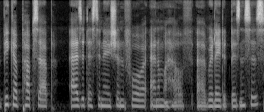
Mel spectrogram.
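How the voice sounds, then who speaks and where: In a German accent, a woman speaks at a moderate pace and a medium pitch, her intonation monotone and flat. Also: dry, close sound with no echo. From Germany. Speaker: economic development executive. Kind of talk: interview. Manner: halting, many fillers.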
